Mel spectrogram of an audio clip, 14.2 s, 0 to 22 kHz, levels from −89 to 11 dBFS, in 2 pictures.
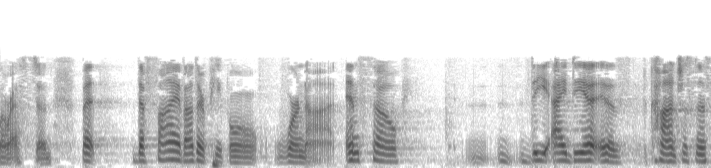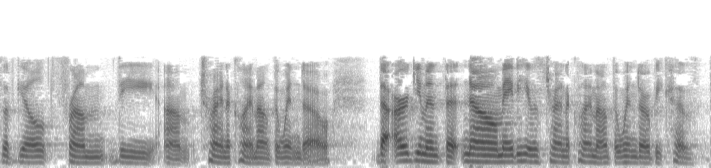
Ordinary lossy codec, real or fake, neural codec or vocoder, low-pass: Opus, 64 kbps; real; none; 5.4 kHz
